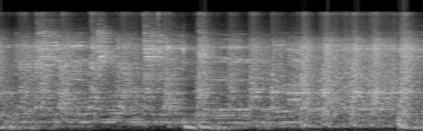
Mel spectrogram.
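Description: Loud band music with drums keeping a steady beat.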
